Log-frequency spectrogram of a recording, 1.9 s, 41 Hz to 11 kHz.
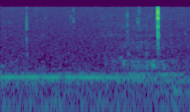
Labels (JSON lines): {"label": "anthrophony, boat engine", "recorder": "SoundTrap 300"}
